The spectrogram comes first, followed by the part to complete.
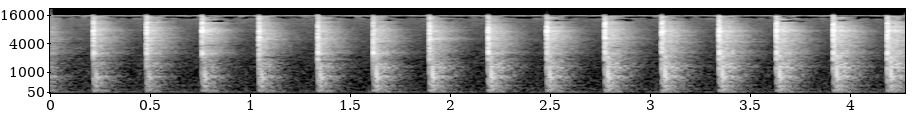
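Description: Small hammer tapping a brass punch in a steady run of sharp metal taps, about four a second, drifting a steel replacement rear sight sideways into a pistol slide's dovetail.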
